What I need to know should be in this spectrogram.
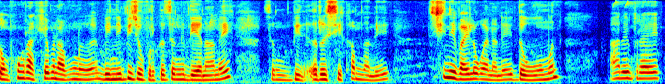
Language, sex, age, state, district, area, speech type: Bodo, female, 60+, Assam, Udalguri, urban, spontaneous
